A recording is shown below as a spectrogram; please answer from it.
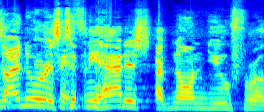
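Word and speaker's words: Haddish: Hadish hadish.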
